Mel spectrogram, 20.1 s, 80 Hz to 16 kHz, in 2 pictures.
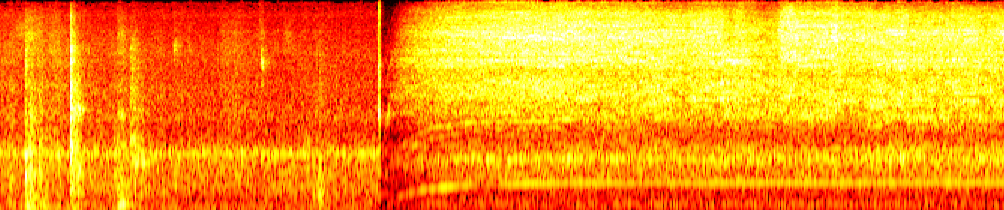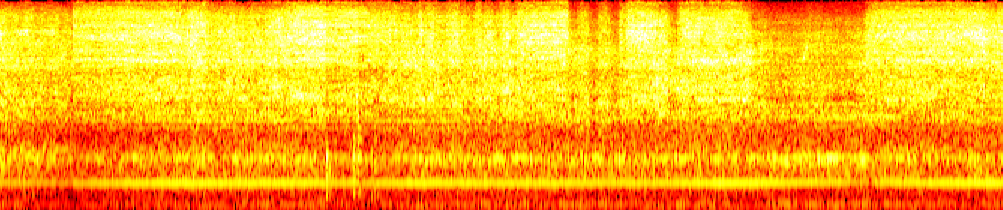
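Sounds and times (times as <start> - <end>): electric motor whining: 3.8 - 8.2.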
